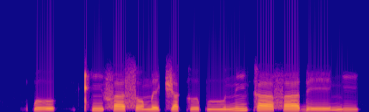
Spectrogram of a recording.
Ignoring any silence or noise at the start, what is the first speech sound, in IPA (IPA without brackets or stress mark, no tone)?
k͡p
